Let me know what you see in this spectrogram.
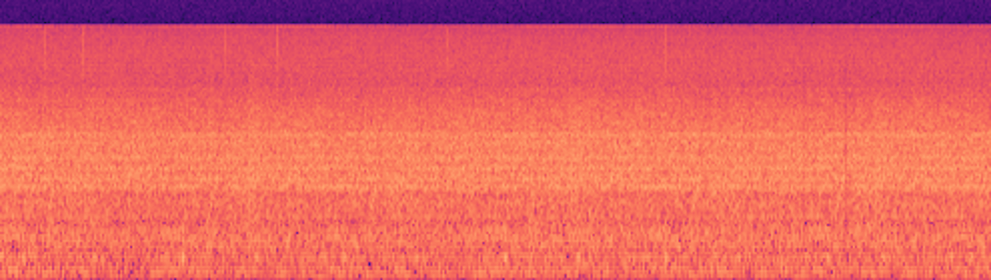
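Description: InterCity train running along the line, heard from on board: a steady rumble of the train in motion.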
